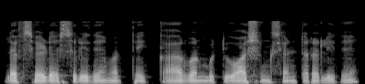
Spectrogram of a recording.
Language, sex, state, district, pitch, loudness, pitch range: Kannada, male, Karnataka, Bangalore, 90 Hz, -21 LUFS, 85-90 Hz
